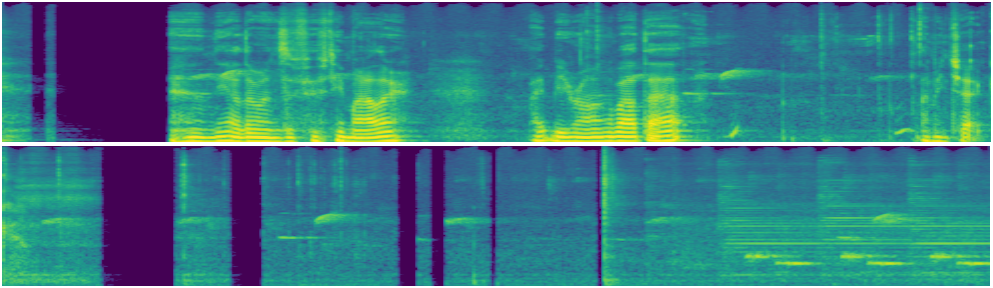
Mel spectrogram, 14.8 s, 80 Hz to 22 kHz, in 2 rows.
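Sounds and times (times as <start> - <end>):
speech: 1.3 - 3.1, 4.0 - 5.3, 6.8 - 7.7
cuckoo clock ticking: 12.3 - 14.8.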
